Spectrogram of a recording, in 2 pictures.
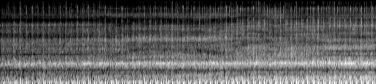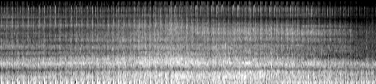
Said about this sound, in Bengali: পুরাতন গাড়ি হলেও গাড়ির সাউন্ডটা অনেকটা সুন্দর আছে, ইঞ্জিনের সাউন্ড এখনো অনেক সুন্দর।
